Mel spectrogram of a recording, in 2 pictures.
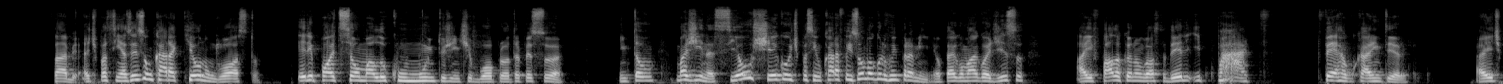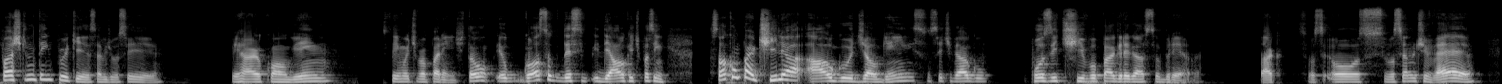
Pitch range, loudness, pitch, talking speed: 135-185 Hz, -19 LUFS, 150 Hz, 205 wpm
